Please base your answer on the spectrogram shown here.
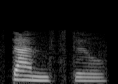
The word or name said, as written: standstill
